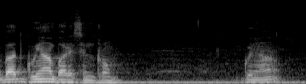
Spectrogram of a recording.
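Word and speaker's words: Guillain: And multiple sclerosis, multiple sclerosis के बाद गुयां बारे सिंड्रोम, गुयां बारे, ये डबल एल साइलेंट है यहाँ पर, ठीक है, गुयां बारे सिंड्रोम।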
